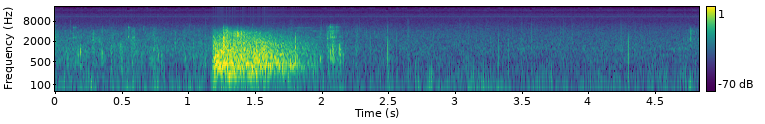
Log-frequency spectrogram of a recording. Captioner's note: gunshots blasting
